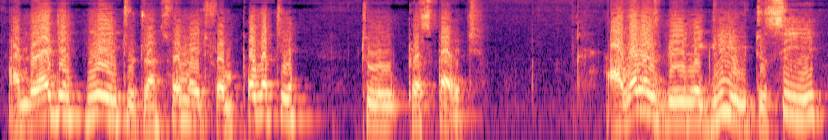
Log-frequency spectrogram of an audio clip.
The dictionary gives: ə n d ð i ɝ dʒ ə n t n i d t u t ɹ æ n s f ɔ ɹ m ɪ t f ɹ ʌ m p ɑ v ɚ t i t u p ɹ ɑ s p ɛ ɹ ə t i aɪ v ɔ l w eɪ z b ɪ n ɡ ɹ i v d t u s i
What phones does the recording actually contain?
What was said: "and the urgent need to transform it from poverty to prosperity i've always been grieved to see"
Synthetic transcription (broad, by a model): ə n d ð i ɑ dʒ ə n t n i d t u t ɹ æ n s f ɔ ɹ m ɪ t f ɹ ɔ m p ɑ v ɚ t i t u p ɹ ɑ s p ɛ ɹ ə t i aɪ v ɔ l w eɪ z b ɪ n ɡ ɹ i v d t u s i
